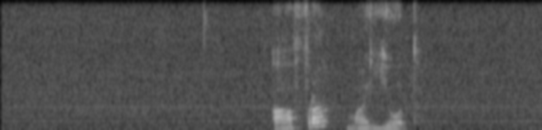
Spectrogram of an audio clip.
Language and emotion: Russian, neutral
